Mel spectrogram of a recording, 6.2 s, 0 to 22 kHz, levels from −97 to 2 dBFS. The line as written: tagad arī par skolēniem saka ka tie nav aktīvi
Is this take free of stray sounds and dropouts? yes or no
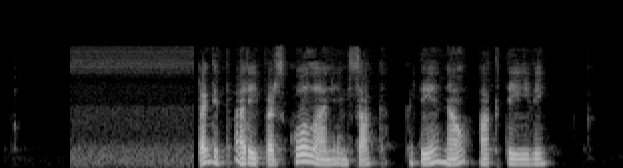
yes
